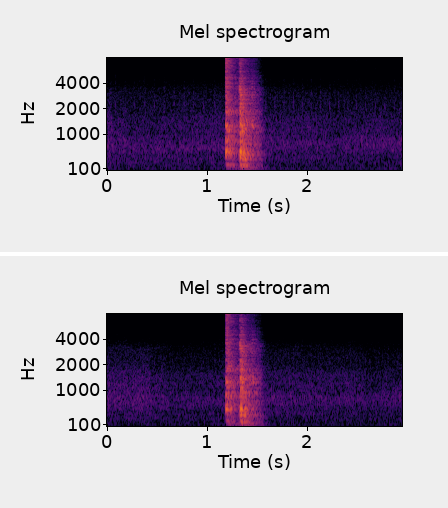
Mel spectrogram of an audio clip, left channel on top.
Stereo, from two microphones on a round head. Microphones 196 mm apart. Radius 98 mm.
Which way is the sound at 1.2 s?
35° left (ahead or behind).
